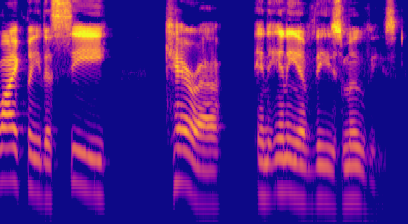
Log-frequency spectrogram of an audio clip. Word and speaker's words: Kara: And by the way, guys, that's how you pronounce that character's name. It rhymes with Sarah, not Mara. The character's name is Kara.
